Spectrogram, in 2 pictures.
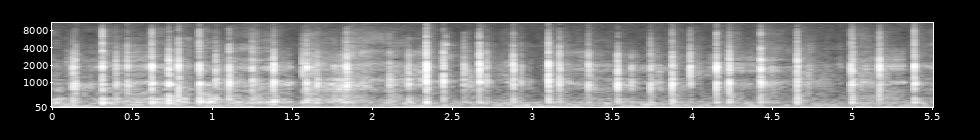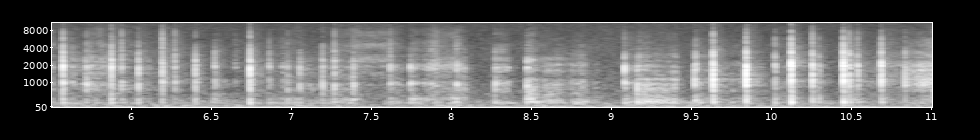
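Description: A hollow, pale pink cardboard cosmetic box held in the hands is tapped and scratched with long red nails. Quick, dry, bright taps come in an irregular stream, with soft scratchy rustling between them. Each tap dies away almost instantly.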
